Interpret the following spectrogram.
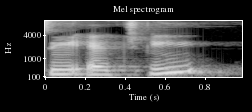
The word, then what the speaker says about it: che: Same with this CHE, that is CH is pronounced as che. So CH is pronounced as che, like church of English or child.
